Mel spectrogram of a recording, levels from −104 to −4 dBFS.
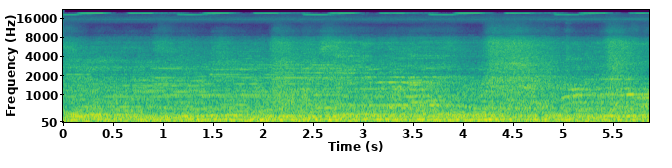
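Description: Nothing stood out on listening to this recording of everyday sounds.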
